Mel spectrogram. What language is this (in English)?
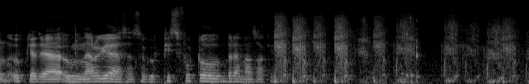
Swedish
